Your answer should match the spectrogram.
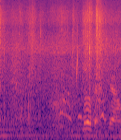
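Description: Faint voices of people talking at a distance, over a low steady hum.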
